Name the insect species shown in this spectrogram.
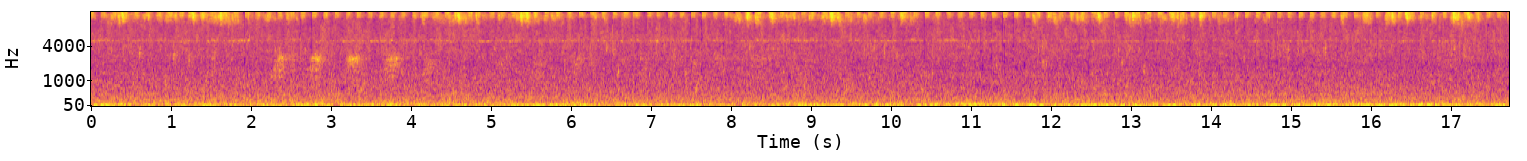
Caedicia simplex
